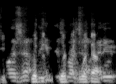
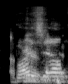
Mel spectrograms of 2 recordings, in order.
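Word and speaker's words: ברזל: Well, the Hebrew is barzal. Anyone who knows Hebrew knows it's barzal. It's not barzal. It's barzal. Okay, so let's say I mispronounced it.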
